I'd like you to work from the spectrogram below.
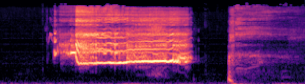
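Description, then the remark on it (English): A single loud, sustained high-pitched human screech lasting about a second, harsh and strained, followed after a short pause by a brief breathy vocal sound. “Just screech at you.”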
